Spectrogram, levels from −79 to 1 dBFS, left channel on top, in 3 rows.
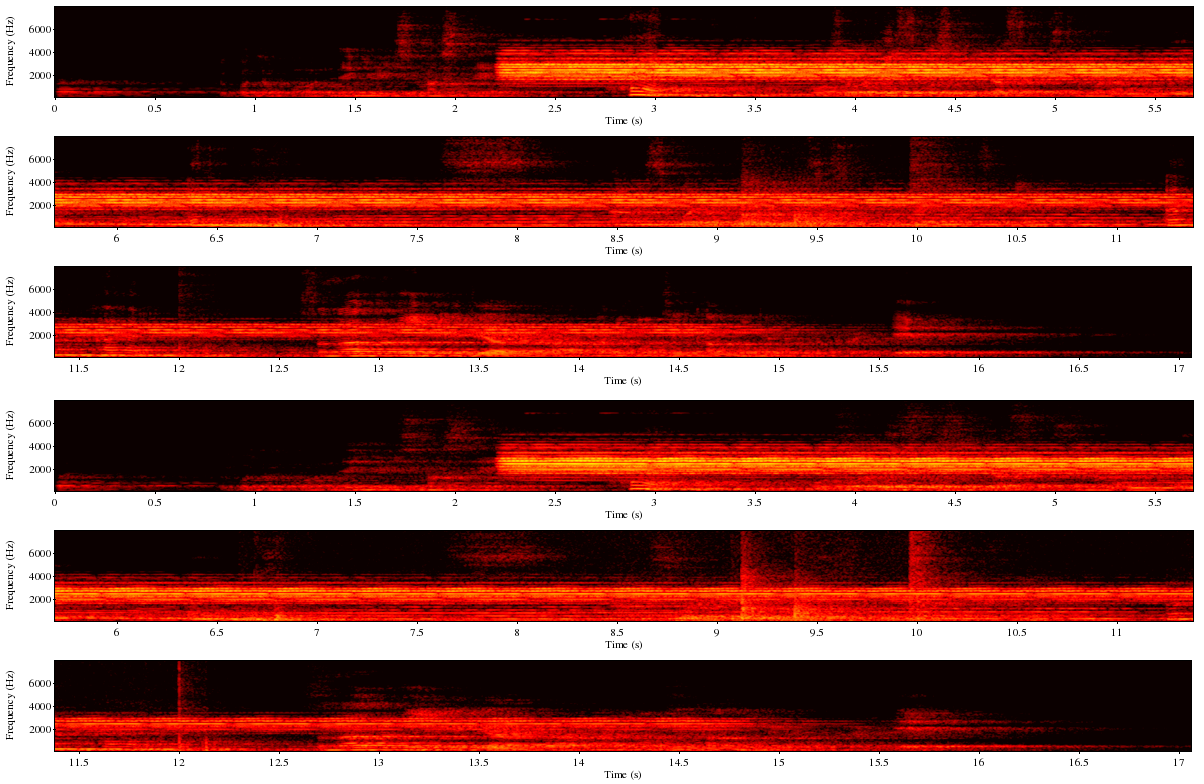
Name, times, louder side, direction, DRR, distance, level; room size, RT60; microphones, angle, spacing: voice 1, 0.9-2.2 3.5-5.7 7.5-8.0 8.4-10.6 12.5-15.7, left 1 dB, 75° left, -4 dB, 1.2 m, -41 dB
sound 1, 2.2-14.7, right 1 dB, 10° left, 0.7 m, -29 dB
voice 2, 2.8-3.3 6.3-6.9 11.2-11.9, left 2 dB, 50° left, 4 dB, 0.5 m, -37 dB
sound 2, 5.3-10.9, equal, 60° right, 1.2 m, -42 dB
sound 3, 6.6-12.2, right 3 dB, 45° right, 0.4 m, -45 dB
6.3 x 5.2 x 3.5 m, 2.8 s
head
